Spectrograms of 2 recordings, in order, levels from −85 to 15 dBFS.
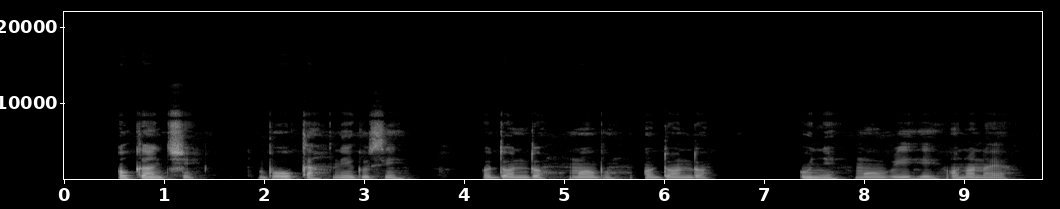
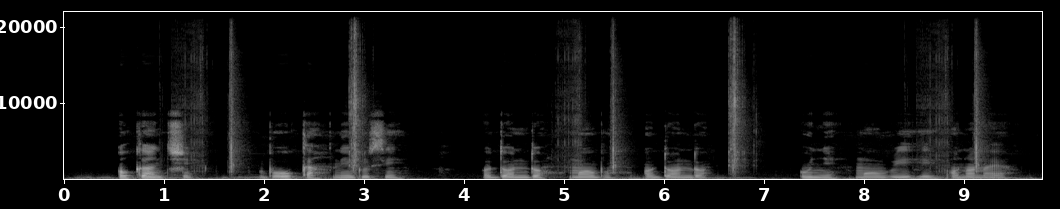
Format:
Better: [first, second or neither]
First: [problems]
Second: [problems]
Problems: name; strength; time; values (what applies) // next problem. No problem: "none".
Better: first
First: none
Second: background sound (Wind + Camera); 11 dB below the speech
